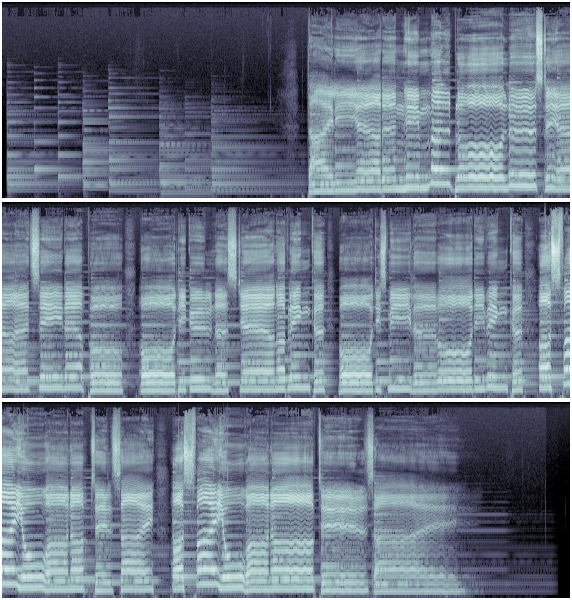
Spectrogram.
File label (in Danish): Sopran; oevefiler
